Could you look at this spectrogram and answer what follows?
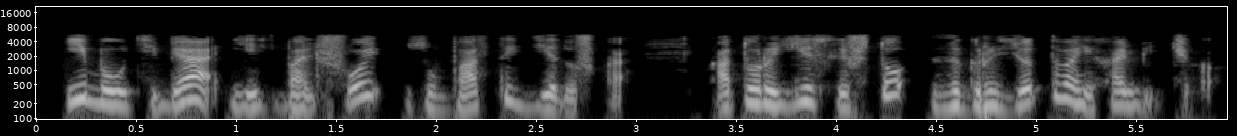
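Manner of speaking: plain reading voice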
